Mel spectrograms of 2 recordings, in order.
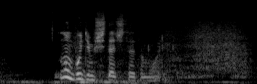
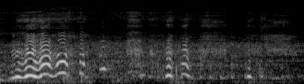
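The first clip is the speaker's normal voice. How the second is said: long, loud burst of laughter; 8 semitones higher, 7 dB louder than usual. Real, not acted. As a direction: laugh out loud, falling away. Laughs at her own joke.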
